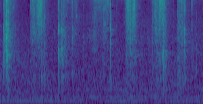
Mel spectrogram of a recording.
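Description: A deck of tarot cards being shuffled by hand: a quick run of soft card flicks, about five or six a second.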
